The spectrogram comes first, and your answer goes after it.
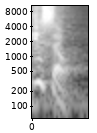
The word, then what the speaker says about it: Yeshua: Yeshua, we say Esau. So his name was Esau. He's walking, say Esau. Shalom alaikum, alaikum shalom. Esau. How do you call him? Esau. It rhymes. That is his name. In Hebrew, Esau. In Arabic, is Esau.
